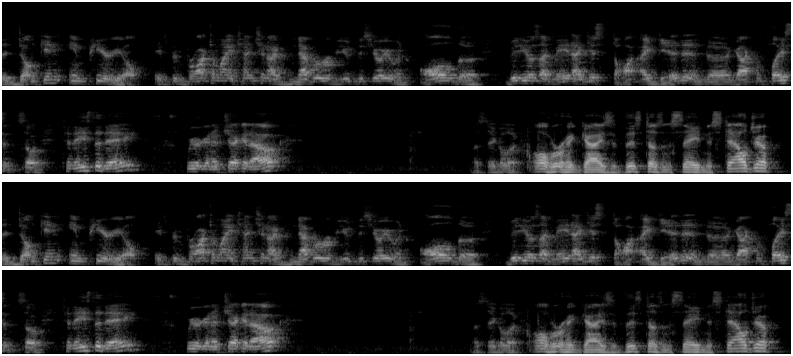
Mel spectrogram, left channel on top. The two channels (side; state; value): both; normal; correlation 0.86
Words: Duncan Imperial. It's been brought to my attention. I've never reviewed this yo-yo in all the videos I made. I just thought I did and got complacent. So today's the day. We are going to check it out. Let's take a look. All right, guys, if this doesn't say nostalgia,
